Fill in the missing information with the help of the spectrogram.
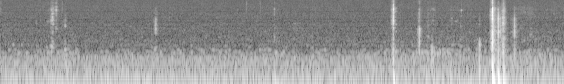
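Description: A metal utility knife slices thin layers off a solid oval bar of clear glycerin soap with colored cubes, held in the hand. Faint scrapes and clicks sit over a quiet, low background hum, then a sharp, bright click near the four-second mark is followed by a tight cluster of crisp, crunchy cuts near the end.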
